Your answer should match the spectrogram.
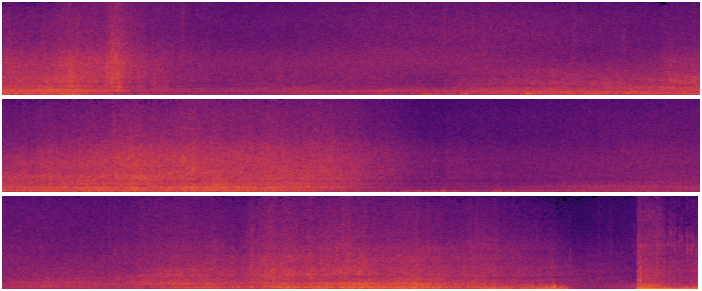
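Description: Ocean surf breaking and washing up a sandy beach, swelling louder and dropping back in slow surges about every twelve seconds.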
